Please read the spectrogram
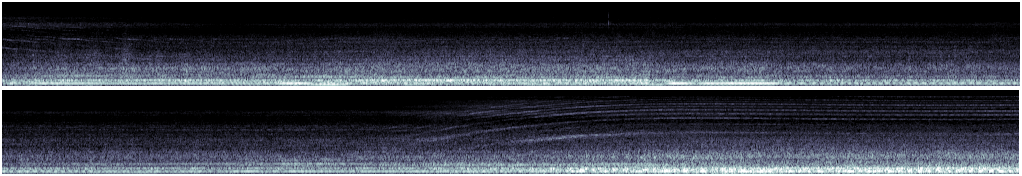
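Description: Candy washing machine running with a steady low hum while water still sits in the drum; about twenty seconds in, the drum motor starts to speed up with a rising whine that levels off a few seconds later into a steady higher whine as the drum gathers speed for the spin.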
